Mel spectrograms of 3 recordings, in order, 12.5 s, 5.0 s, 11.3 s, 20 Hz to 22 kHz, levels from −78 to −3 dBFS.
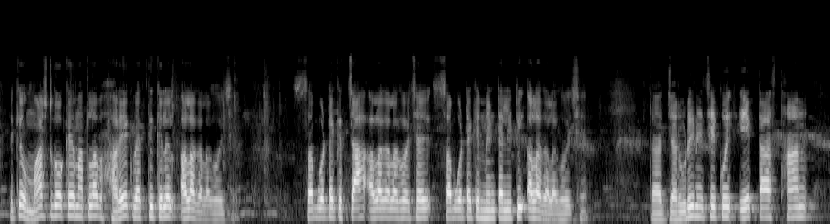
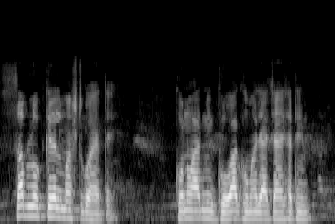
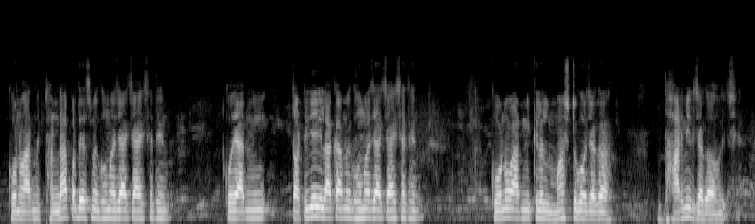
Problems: none marked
